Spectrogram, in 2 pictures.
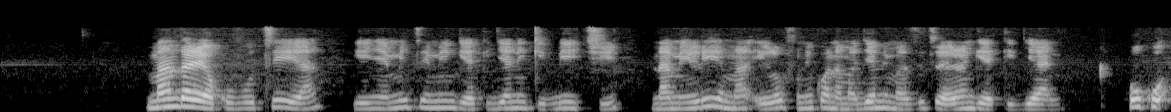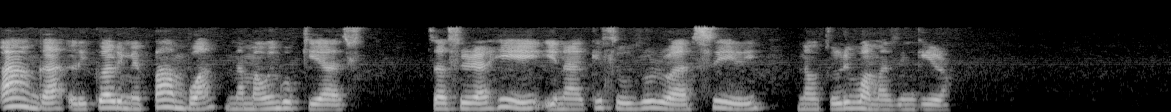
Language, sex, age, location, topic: Swahili, female, 18-24, Dar es Salaam, agriculture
